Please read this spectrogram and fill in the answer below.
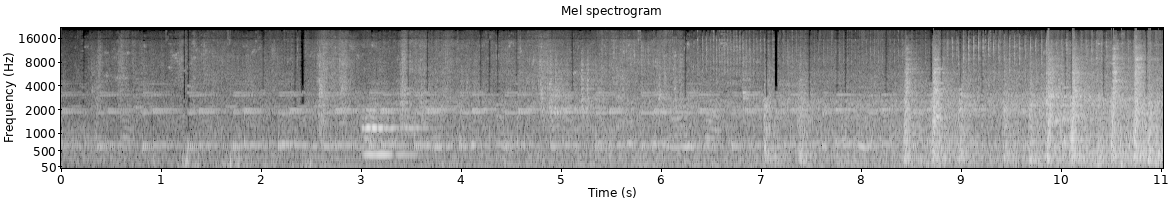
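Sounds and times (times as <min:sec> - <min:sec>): crossing warning bell ringing: 0:00.0 - 0:11.0
electric train rumbling past: 0:00.0 - 0:11.0
train horn blast: 0:02.7 - 0:03.9.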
